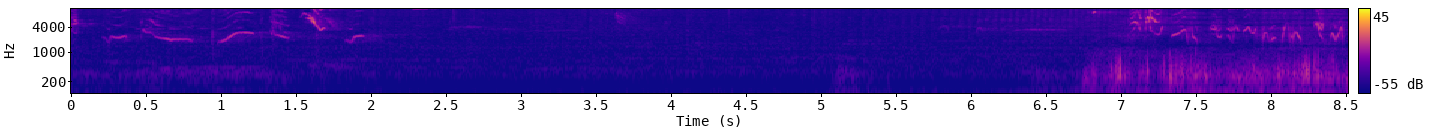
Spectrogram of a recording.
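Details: A female red-cowled cardinal, 1 year 2 months old, sings while turning in her nest and pulling straw: a few quick, clear whistled phrases, rising and falling, then quiet before loud rustling and more chirps.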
